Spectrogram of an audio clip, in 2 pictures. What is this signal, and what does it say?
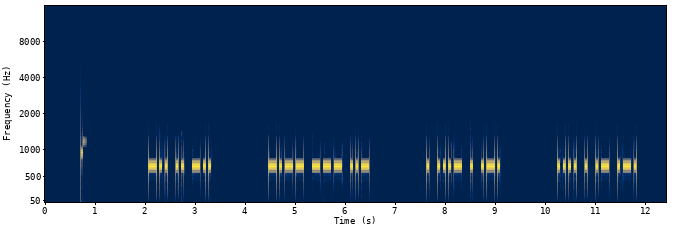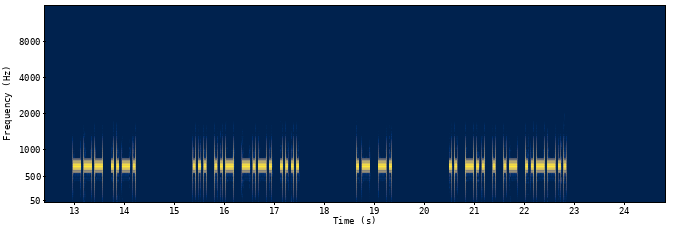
Morse code, heard as a keyed tone, about 22 wpm, 700 Hz. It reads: DID YOU EVER HEAR OF SUCH AN IDEA?
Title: 3x Word-Spacing - Sentences from Top 400 Words - 22wpm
